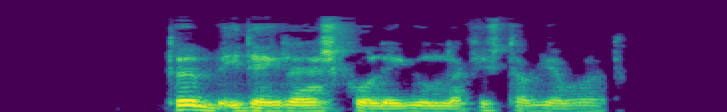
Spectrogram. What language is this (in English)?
Hungarian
